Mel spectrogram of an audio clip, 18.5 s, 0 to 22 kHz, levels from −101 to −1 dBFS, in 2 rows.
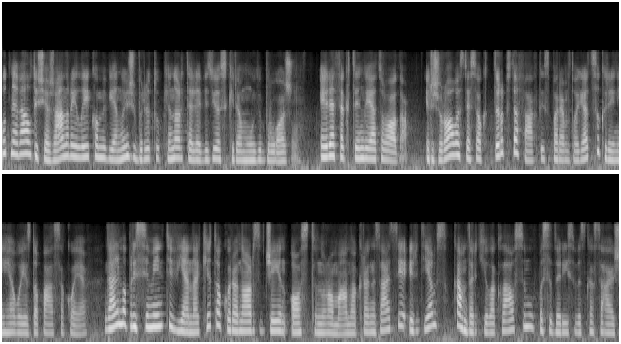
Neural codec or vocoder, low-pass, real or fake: codec, 16 kHz, about 1 kbps, DyCAST, with the encoder's durations; 7.2 kHz; fake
